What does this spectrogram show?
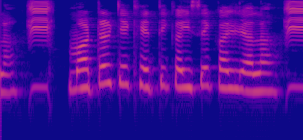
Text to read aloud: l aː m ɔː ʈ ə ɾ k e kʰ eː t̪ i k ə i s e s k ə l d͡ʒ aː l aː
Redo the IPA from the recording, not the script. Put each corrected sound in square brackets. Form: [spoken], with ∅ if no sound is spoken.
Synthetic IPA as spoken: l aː m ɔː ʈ ə ɾ k e kʰ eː t̪ i k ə i s e [∅] k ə l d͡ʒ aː l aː

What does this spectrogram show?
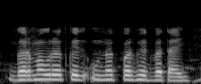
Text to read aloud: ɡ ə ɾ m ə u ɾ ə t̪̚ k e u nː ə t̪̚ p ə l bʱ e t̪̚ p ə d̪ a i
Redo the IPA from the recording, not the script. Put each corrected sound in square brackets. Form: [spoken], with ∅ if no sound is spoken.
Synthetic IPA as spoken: ɡ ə ɾ m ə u ɾ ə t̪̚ k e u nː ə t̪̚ p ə [ɾ] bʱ e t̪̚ [b] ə [t̪] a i

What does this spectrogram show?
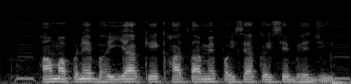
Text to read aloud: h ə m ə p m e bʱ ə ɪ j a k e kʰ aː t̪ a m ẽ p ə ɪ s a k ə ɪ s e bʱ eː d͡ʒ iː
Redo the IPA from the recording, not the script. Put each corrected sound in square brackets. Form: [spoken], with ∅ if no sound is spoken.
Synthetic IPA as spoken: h ə m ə p [n] e bʱ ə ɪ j a k e kʰ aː t̪ a m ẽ p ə ɪ s a k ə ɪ s e bʱ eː d͡ʒ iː

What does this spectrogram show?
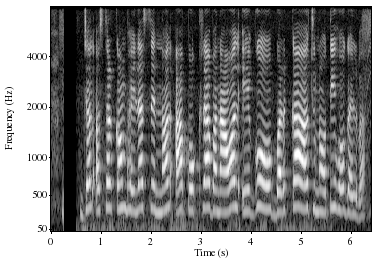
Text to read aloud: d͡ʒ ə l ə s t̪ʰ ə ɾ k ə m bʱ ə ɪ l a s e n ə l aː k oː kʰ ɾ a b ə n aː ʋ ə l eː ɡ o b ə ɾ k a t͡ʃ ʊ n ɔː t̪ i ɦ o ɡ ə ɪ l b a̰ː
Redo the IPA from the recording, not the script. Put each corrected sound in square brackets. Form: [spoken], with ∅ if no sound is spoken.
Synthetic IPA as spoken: d͡ʒ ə l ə s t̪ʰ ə ɾ k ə m bʱ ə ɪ l a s e n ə l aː [p] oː kʰ ɾ a b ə n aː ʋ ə l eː ɡ o b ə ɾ k a t͡ʃ ʊ n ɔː t̪ i ɦ o ɡ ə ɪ l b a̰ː

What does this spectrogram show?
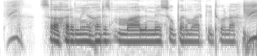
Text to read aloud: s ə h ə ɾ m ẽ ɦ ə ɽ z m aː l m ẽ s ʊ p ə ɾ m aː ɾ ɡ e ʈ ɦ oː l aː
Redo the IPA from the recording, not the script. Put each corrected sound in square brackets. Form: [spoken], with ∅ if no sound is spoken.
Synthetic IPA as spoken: s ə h ə ɾ m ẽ ɦ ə [ɾ] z m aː l m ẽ s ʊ p ə ɾ m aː ɾ [k] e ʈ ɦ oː l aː

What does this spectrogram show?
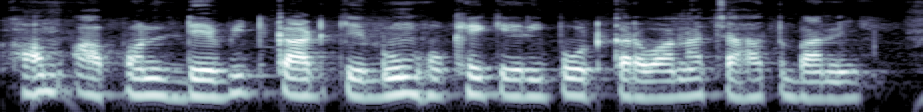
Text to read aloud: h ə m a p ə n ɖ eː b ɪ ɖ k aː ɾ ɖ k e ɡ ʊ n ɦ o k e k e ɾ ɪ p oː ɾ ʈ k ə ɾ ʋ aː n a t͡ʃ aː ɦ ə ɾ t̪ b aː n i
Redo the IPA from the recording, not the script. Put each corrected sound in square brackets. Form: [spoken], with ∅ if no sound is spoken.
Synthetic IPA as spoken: h ə m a p ə n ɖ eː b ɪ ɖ k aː ɾ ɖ k e ɡ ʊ [m] ɦ o [kʰ] e k e ɾ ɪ p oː ɾ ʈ k ə ɾ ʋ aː n a t͡ʃ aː ɦ ə [∅] t̪ b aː n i

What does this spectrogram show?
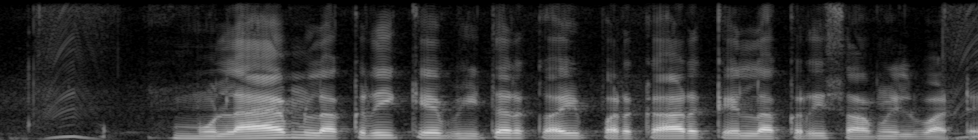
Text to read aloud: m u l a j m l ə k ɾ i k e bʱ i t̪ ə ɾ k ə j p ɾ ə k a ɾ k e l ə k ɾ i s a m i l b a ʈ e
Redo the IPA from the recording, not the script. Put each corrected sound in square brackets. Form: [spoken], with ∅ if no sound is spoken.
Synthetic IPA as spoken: m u l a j m l ə k ɾ i k e bʱ i t̪ ə ɾ k ə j p ɾ ə k a ɾ k e l ə k ɾ i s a m i l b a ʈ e

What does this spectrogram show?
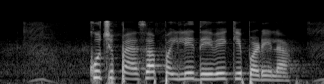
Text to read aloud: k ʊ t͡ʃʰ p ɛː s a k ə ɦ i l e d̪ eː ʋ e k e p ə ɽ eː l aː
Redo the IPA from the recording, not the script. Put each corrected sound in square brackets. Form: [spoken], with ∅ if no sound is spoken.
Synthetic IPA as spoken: k ʊ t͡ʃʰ p ɛː s a [p] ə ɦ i l e d̪ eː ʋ e k e p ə ɽ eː l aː

